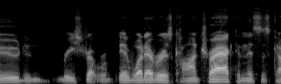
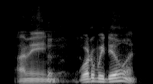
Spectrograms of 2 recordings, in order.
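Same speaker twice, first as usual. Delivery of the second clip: plain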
